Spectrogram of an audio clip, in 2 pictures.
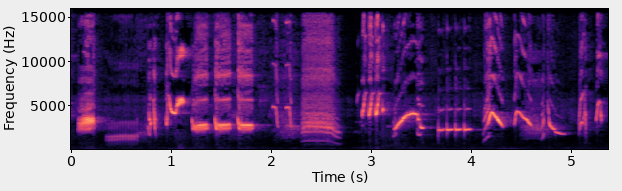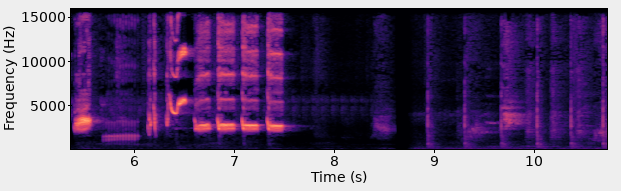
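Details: Young Javan pied starling singing continuously through a full-repertoire tutor song: rapid repeated bright notes, buzzy rasps, clear swooping whistles and harsh chatter for about eight seconds, then it falls quiet with faint background noise.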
